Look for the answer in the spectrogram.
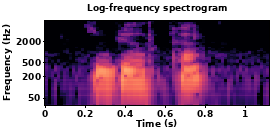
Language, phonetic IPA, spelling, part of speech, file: Polish, [ˈzbʲjurka], zbiórka, noun, LL-Q809 (pol)-zbiórka.wav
